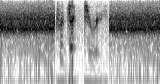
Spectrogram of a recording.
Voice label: "trajectory", English

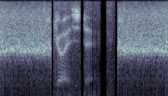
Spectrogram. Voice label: "joystick", American

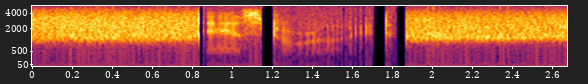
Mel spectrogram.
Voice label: "asteroid", American

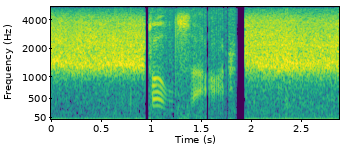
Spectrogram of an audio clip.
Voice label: "pulsar", American

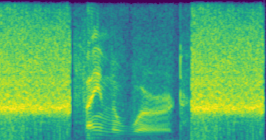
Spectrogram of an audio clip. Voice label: "Find The Word", American

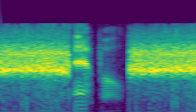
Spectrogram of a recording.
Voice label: "apple", American

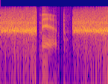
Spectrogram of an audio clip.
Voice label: "map", American

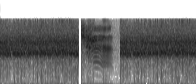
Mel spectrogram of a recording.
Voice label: "can", English

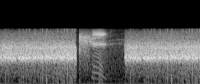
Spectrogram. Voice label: "key", English

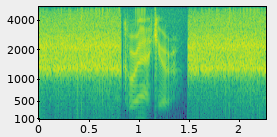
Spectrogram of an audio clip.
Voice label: "cracker", American

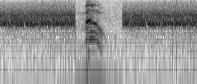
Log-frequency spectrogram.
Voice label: "mole", English

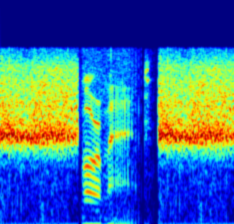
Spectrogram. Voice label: "format", American

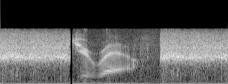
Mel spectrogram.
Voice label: "giraffe", American

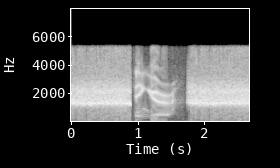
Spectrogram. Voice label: "finger", American

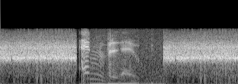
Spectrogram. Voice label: "envelope", English

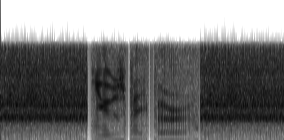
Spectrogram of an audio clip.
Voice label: "newspaper", American

